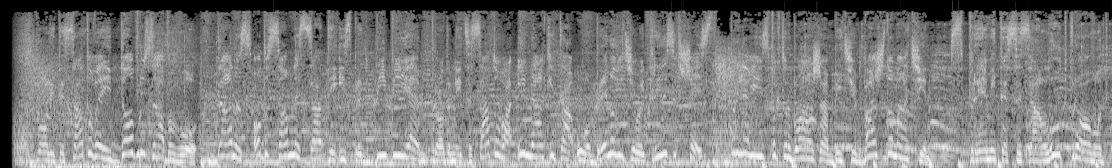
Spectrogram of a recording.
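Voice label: serbian female commercial; voice demos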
